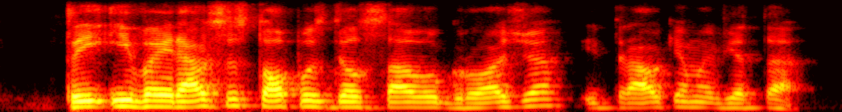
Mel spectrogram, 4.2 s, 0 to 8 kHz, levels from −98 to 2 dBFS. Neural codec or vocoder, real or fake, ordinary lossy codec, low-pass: codec, 24 kHz, 3.1 kbps, DualCodec; fake; Opus, 32 kbps; 7.2 kHz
